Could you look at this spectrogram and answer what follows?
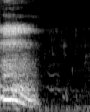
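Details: Early-morning sneeze from a person with itchy eyes during a nose-blowing session: a single short, sharp burst of air fading within half a second, the tail of a sneeze.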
